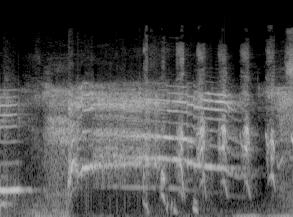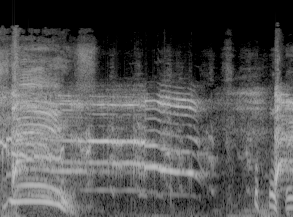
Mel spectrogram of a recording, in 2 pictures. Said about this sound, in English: Holy God. Man, that dog hates his owner. That is unbelievable. Is that some kind of biological anomaly? Like, right. Is there something? Sounds like Kinnison. Is there something wrong with the dog's barking? It sounds that like Kinnison. Is awful.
